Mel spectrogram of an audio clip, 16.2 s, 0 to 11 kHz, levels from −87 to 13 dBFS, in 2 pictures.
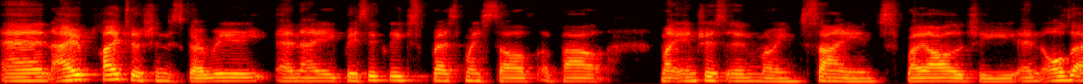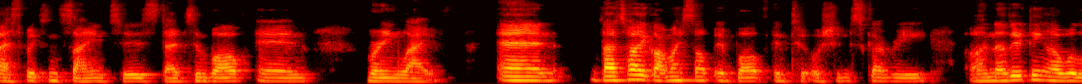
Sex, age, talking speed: male, 20-39, 160 wpm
